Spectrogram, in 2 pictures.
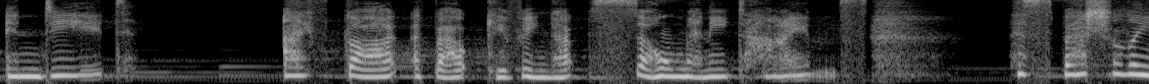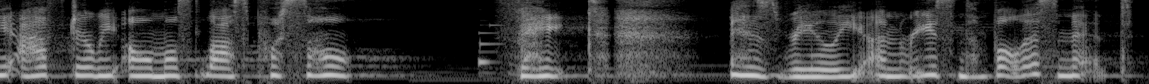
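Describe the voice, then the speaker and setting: A high-voiced, proud young female sovereign from a video game, grand and formal yet fragile and weary underneath. The words come slowly and dramatically, with reverb and faint music. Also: steady tone. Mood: sorrowful, resigned. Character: theatrical young female ruler, proud front hiding weary vulnerability. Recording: long reverb, music behind.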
